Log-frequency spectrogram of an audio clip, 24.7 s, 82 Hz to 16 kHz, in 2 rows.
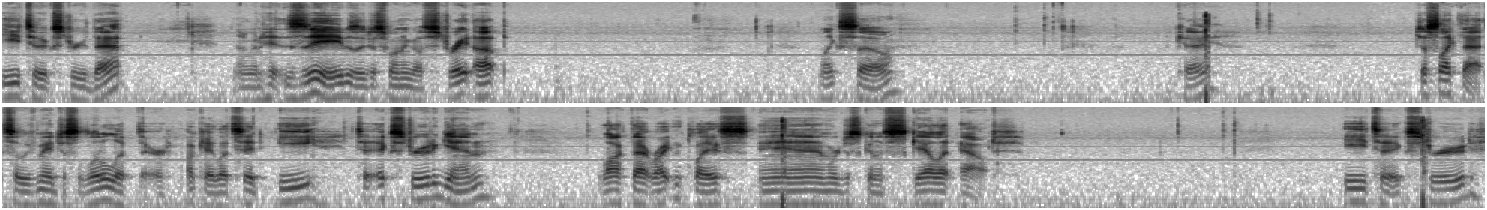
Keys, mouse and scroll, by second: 1.5 e, 12.0 KP_1, 17.4 e, 20.8 s.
